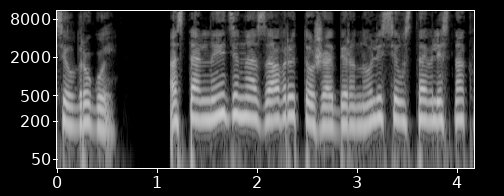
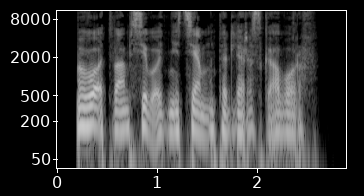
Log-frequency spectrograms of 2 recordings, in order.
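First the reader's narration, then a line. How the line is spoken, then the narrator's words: Snorted. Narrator (Russian): фыркнула Надин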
